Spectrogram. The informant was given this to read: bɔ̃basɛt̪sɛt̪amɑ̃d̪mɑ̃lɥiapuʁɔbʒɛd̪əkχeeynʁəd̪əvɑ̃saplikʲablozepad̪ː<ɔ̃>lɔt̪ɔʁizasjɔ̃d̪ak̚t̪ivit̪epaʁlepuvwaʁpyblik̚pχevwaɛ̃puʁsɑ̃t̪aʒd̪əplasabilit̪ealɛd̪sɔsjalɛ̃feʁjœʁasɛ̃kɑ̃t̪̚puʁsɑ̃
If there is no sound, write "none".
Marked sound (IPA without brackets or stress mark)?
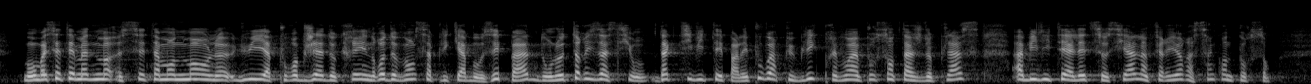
ɔ̃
